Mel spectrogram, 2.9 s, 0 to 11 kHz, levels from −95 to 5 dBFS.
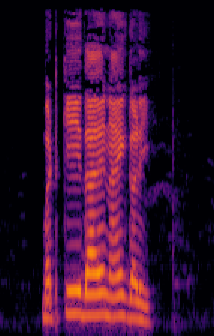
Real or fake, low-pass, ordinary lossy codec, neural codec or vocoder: real; 9.9 kHz; MP3, 64 kbps; none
